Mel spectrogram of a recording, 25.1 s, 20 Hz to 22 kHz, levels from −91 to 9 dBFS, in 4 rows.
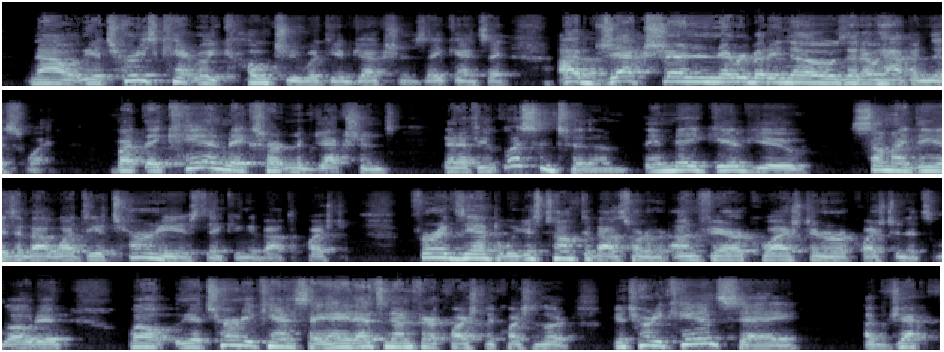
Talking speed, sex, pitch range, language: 195 wpm, male, 115-160 Hz, English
